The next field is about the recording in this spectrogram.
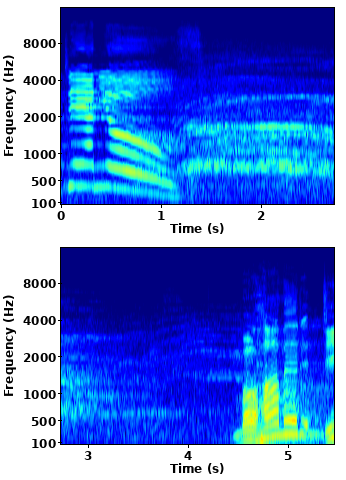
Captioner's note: audience cheering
